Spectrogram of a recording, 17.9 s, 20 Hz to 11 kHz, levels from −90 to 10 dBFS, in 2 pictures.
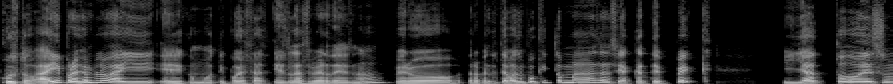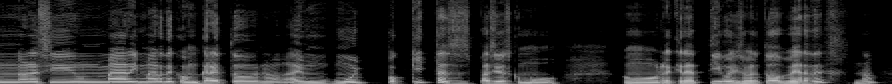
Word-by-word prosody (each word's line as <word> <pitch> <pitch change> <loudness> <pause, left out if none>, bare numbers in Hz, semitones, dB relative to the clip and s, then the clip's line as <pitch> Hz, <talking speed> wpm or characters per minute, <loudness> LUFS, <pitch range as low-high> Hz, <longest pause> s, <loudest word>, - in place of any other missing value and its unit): justo, 180 -1 +5
ahí, 225 - +7
por 215 -4 +7
ejemplo, 220 +4 +5
hay, 185 0 +2
eh, 125 -4 0
como 115 0 -7
tipo 140 +1 -1
estas 150 +1 0
Islas 135 -3 -1
Verdes, 120 -3 -1
¿no?, 195 - -5
pero, 115 -3 0
de 115 - -6
repente 150 +6 -5
te - - +2
vas 160 +3 +2
un 185 - -2
poquito 210 +4 -1
más 220 +2 0
hacia 195 -7 0
Ecatepec, 135 -2 0 0.7
y 130 +1 -7
ya 170 +4 +2
todo 200 +1 +4
es 195 0 +4
un 205 0 -2
ahora 200 0 0
sí, 200 +1 -4
un 200 0 -2
mar 195 0 +2
y 195 - -2
mar 190 0 -2
de 190 -1 0
concreto, 160 +5 -1
¿no?, 175 +2 -7
hay 170 - -3
mu 175 -1 -1
muy 190 +3 -1 0.2
poquitas 180 +1 -4
espacios 155 +4 -3
como 115 -6 -6 0.6
como 110 -2 -3
recreativos, 120 +9 -1
y 140 - -2
sobre 120 -1 -2
todo 150 -1 +1
verdes, 150 - -1 0.2
¿no?, 165 +8 -9
165 Hz, 165 wpm, -21 LUFS, 130-195 Hz, 0.7 s, ahí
